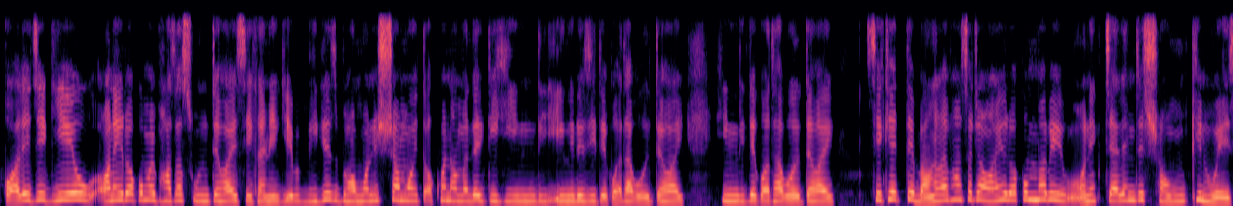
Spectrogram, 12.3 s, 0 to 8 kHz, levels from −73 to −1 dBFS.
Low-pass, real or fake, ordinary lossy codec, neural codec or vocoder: 7.2 kHz; fake; none; codec, 16 kHz, 2 kbps, FunCodec, trained on LibriTTS, 25 frames a second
